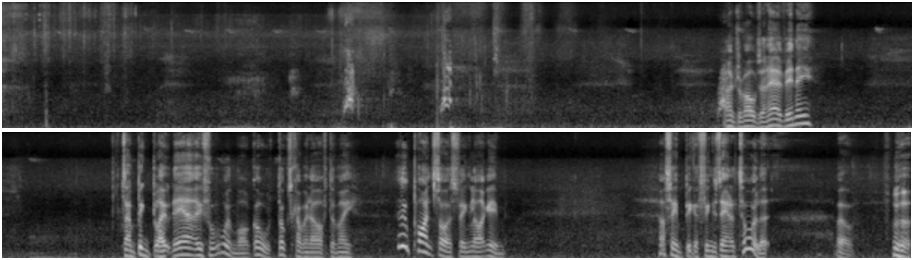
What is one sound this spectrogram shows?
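Two dogs scamper and tussle on grass.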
